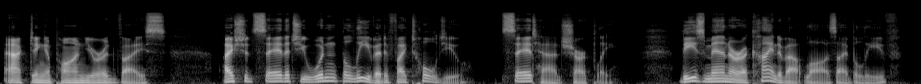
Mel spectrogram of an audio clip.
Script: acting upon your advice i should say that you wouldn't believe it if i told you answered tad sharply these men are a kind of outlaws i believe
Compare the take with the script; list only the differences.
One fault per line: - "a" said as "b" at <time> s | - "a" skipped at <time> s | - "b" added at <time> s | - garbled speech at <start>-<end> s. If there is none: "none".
- "answered" said as "say" at 5.0 s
